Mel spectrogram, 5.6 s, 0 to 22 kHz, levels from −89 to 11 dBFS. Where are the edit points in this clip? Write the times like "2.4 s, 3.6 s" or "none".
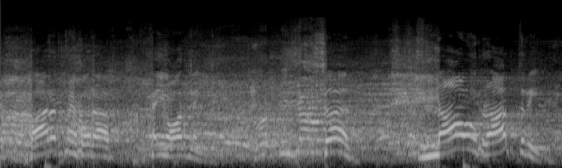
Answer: none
